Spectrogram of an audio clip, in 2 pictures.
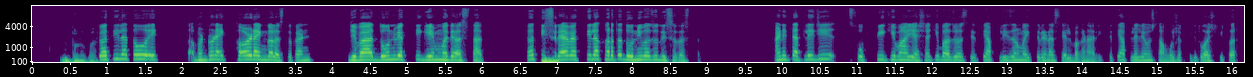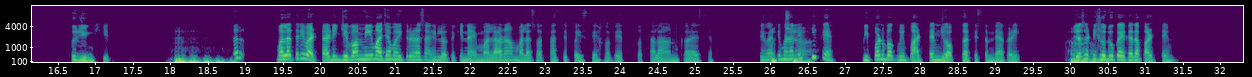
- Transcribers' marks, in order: tapping; in English: "अँगल"
- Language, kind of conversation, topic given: Marathi, podcast, कुटुंब आणि मित्र यांमधला आधार कसा वेगळा आहे?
